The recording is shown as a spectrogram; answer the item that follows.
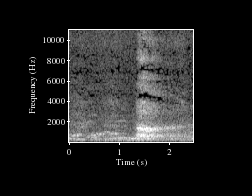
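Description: A person's short, breathy gasp about a second and a half in, over faint background sound.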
